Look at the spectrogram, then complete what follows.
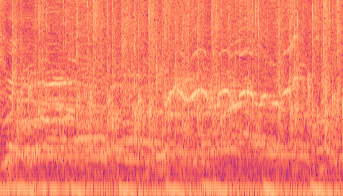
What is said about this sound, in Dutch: applaus.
